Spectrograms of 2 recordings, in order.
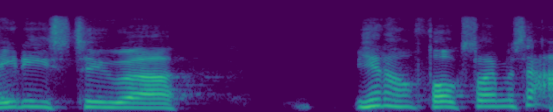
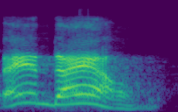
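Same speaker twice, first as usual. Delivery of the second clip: loud, high barked order; mock command; 8 semitones higher, 12 dB louder than usual. Joking about slipping the line into his show, loud command. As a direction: bark it like an officer. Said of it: "I might do some stuff like that".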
